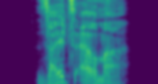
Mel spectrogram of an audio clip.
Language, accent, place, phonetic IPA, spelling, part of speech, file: German, Germany, Berlin, [ˈzalt͡sˌʔɛʁmɐ], salzärmer, adjective, De-salzärmer.ogg
- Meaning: comparative degree of salzarm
